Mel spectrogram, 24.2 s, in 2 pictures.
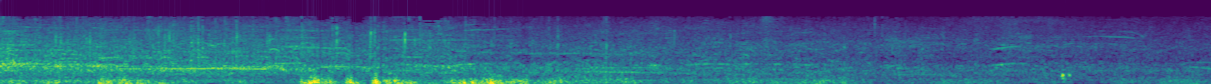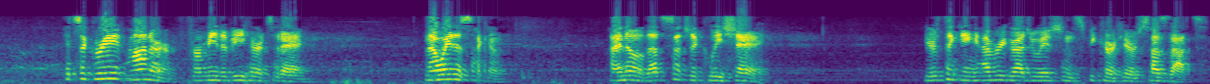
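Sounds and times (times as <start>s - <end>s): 
graduation audience applauding: 0.0s - 9.5s
graduation audience cheering: 0.0s - 17.0s
speech: 12.8s - 15.3s, 16.4s - 17.4s, 18.2s - 19.8s, 21.4s - 24.2s.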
